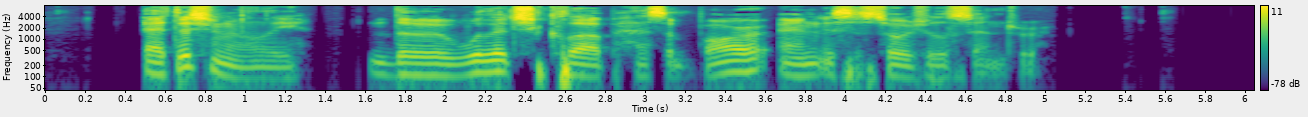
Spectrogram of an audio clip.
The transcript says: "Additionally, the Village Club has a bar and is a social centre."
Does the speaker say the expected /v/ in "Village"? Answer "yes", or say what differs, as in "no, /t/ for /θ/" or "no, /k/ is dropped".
no, /w/ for /v/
